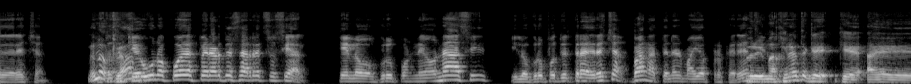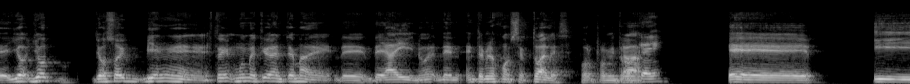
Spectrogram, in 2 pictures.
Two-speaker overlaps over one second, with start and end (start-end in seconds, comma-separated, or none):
none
